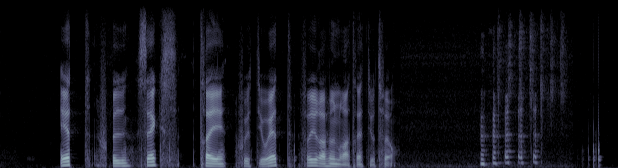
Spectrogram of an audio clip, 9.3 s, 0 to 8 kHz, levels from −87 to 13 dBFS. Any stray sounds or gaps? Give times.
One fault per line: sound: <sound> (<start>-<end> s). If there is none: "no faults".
sound: dropout (1.6-1.7 s)
sound: laugh (7.2-8.5 s)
